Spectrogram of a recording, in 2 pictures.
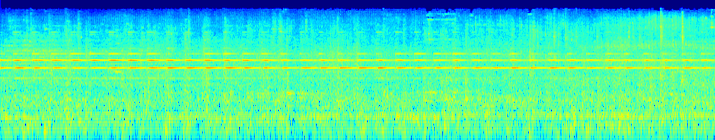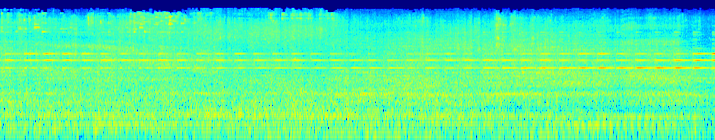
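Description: Railroad passenger coaches rolling through a grade crossing, their wheels clattering steadily over the rails. The crossing's warning bell rings continuously over the rumble. A deeper locomotive rumble builds in the last several seconds.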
